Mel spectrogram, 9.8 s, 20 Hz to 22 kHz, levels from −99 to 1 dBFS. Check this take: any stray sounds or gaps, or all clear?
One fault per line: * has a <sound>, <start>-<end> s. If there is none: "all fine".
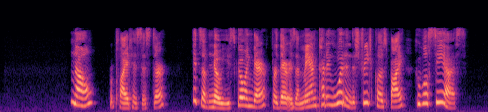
all fine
